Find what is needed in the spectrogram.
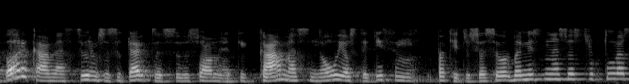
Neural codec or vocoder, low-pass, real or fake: codec, 44.1 kHz, 2.6 kbps, SNAC; 5.4 kHz; fake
